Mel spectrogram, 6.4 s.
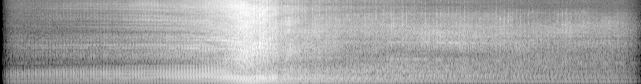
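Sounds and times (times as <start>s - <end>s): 
Moto Guzzi motorcycle passing by: 0.0s - 6.4s.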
